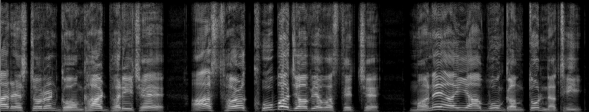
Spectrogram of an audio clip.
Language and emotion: Gujarati, angry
